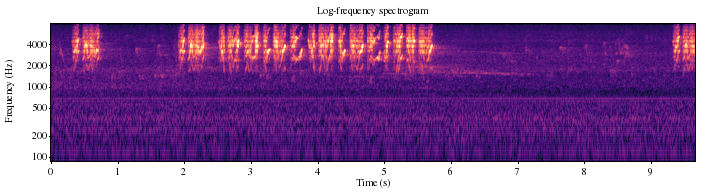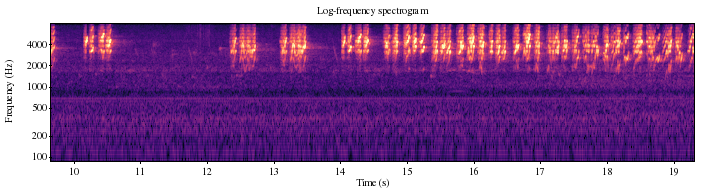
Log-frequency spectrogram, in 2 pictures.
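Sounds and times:
barn swallow calling: 0.0s - 0.9s, 1.8s - 7.0s, 9.3s - 11.0s, 12.3s - 19.3s.

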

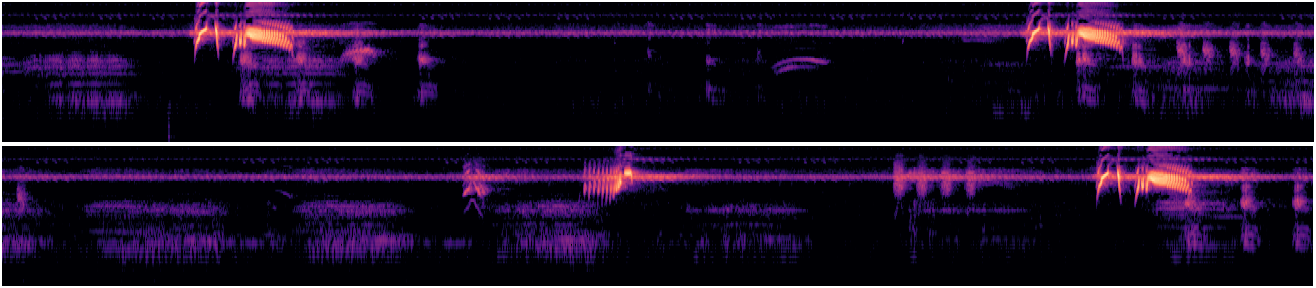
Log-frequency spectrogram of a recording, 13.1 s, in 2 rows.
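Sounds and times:
Willow Flycatcher calling: 1.0s - 1.9s, 5.1s - 6.8s, 8.8s - 10.0s, 11.0s - 12.9s.

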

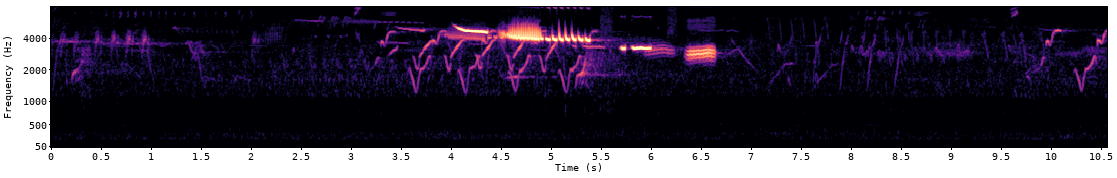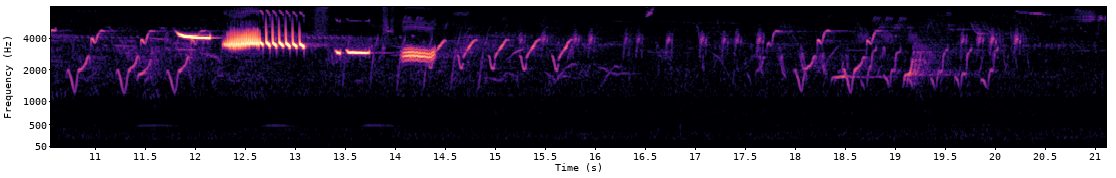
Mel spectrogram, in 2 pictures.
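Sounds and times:
Cassin's sparrow singing: 3.4s - 6.7s, 11.4s - 15.1s
other birds' rising chirps: 4.0s - 6.6s, 11.8s - 14.5s.

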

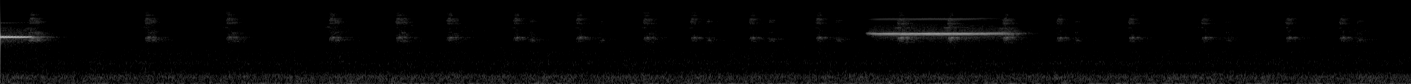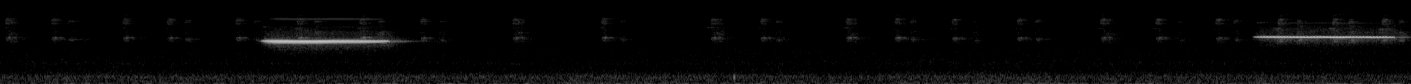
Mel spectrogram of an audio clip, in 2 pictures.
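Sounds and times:
varied thrush buzzy whistle: 8.7s - 10.2s, 16.8s - 18.2s, 26.7s - 28.2s.

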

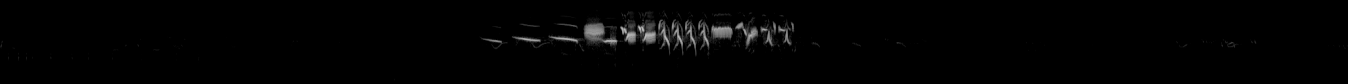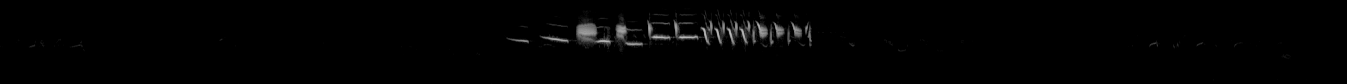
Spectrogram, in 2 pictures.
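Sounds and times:
vesper sparrow song: 4.8s - 8.0s, 18.6s - 21.7s.

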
